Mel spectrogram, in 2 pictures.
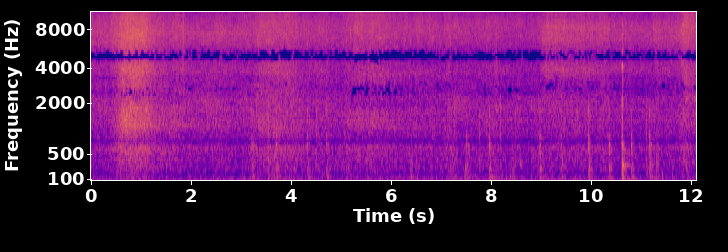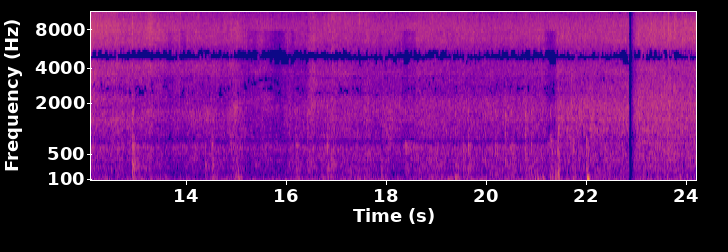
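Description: Kelp noodles sizzling in a hot pan as they are stirred with a plastic spoon: a steady frying hiss with a louder surge of sizzle about a second in and a few sharp clicks.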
